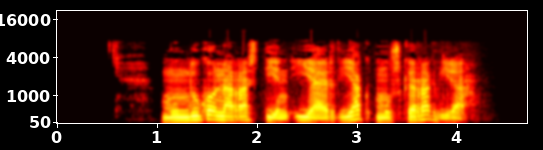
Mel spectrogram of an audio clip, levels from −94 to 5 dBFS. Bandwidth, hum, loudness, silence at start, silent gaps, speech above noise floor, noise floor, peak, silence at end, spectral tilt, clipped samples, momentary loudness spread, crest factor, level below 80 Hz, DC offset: 7.6 kHz; none; -15 LUFS; 1.05 s; none; 34 dB; -48 dBFS; 0 dBFS; 0.55 s; -6 dB/octave; under 0.1%; 8 LU; 16 dB; -60 dBFS; under 0.1%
